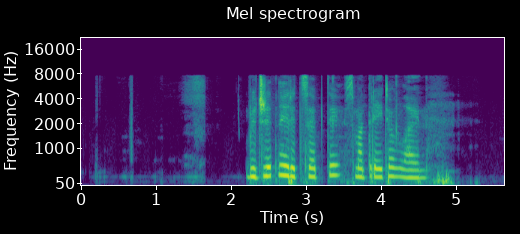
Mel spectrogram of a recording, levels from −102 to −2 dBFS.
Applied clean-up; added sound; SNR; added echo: none; none; none; none.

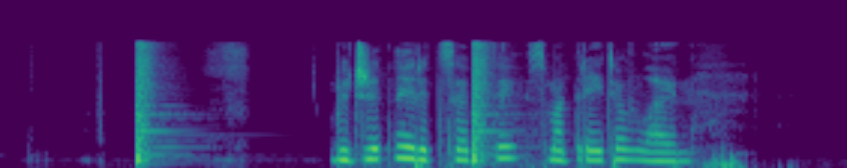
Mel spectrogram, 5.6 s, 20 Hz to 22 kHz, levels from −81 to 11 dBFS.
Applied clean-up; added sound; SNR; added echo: none; Snare drum; 4 dB; none.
